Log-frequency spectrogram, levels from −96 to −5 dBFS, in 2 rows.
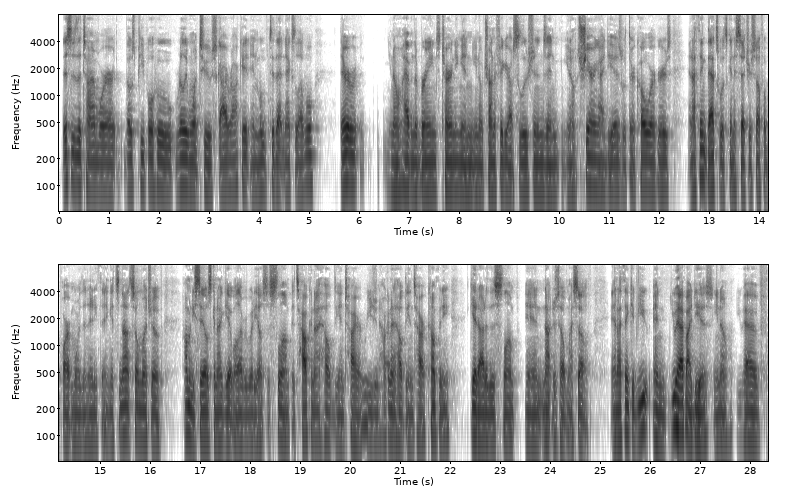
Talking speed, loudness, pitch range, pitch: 230 wpm, -27 LUFS, 90-100 Hz, 95 Hz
